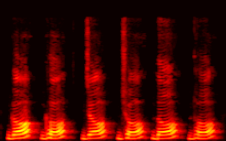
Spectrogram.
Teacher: वे ध्वनियां होती हैं जिनमें स्वर कंपन होता है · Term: घोष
